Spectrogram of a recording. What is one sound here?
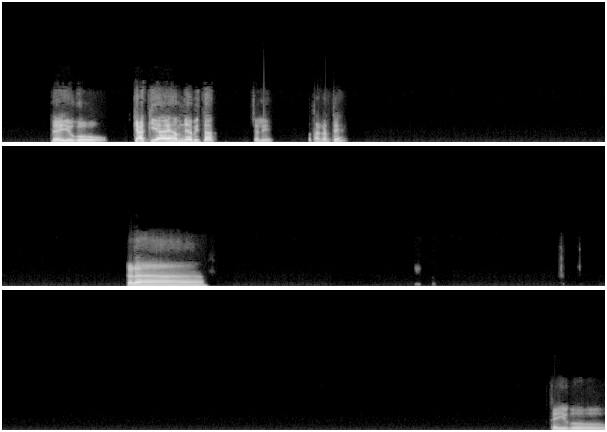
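A young man speaks calmly into a microphone, close by.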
